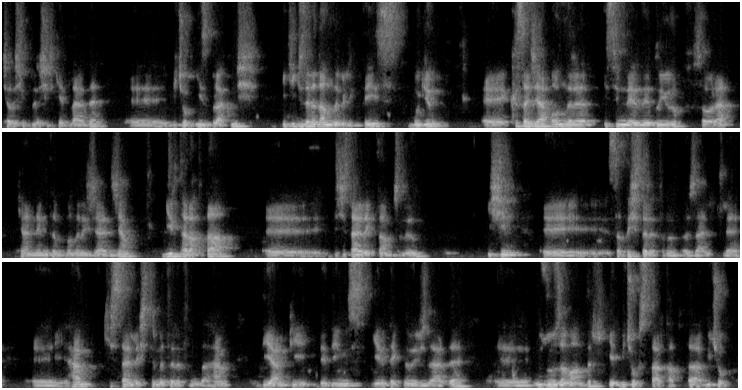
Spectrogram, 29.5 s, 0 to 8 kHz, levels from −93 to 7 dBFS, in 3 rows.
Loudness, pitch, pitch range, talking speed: -25 LUFS, 115 Hz, 105-125 Hz, 95 wpm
